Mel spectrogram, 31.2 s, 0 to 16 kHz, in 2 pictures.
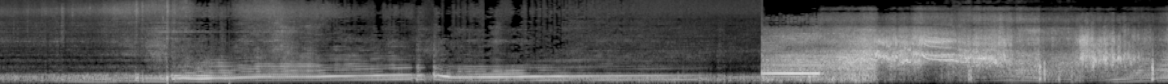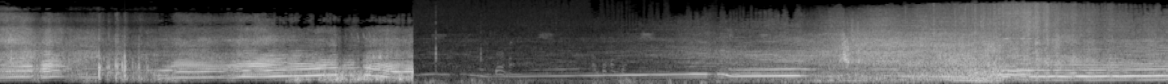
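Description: BMW E36 320i rally car's straight-six engine revving hard. Its pitch climbs through each gear and drops at every upshift, heard over three separate passes, the middle one the loudest and closest.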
